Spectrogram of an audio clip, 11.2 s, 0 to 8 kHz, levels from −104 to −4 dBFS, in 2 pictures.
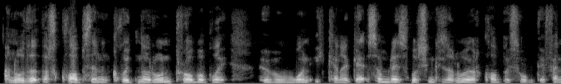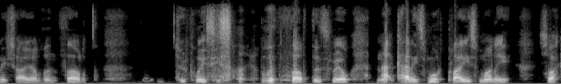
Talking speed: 240 wpm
